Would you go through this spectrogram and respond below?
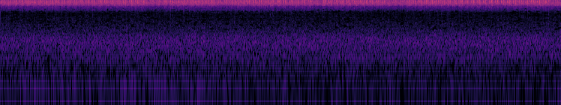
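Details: A sustained chorus of cricket chirping, produced as males scrape one wing over the toothed vein of the other; shrill, steady, rapidly pulsing trill with no pauses and a faint hiss underneath.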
